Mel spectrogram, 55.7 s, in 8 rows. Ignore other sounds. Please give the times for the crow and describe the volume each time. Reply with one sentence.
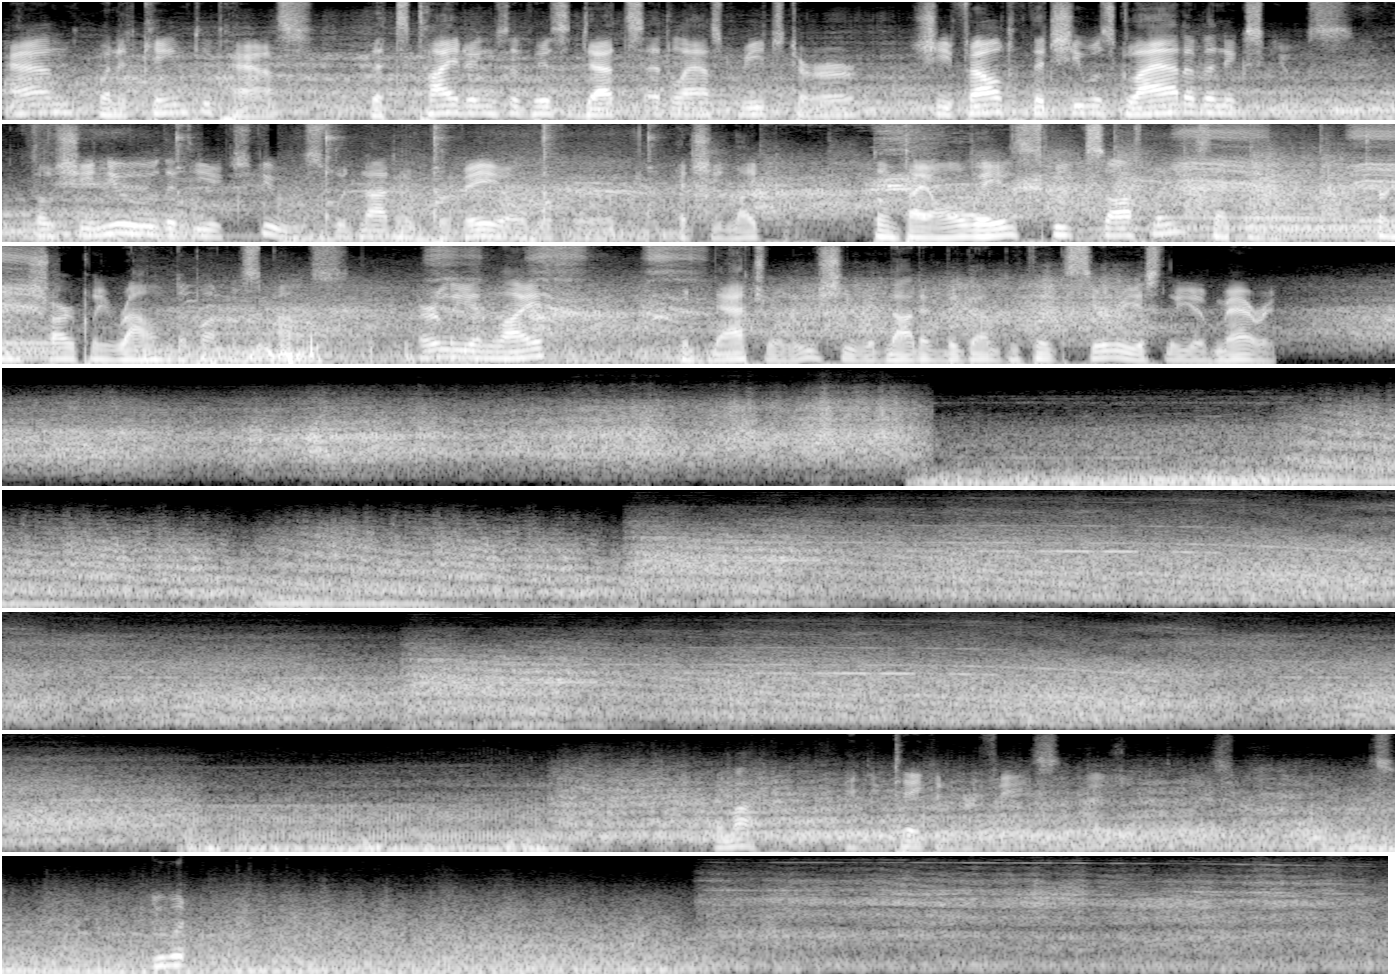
The crow can be heard from 6.7 to 17.6 s, getting louder.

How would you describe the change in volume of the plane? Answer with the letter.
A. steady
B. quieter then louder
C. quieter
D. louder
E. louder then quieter
A.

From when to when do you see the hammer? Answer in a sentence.
The hammer can be heard from 7.6 to 13.8 s.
